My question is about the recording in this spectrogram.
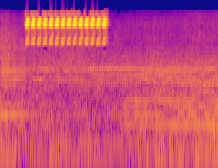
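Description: A rapid, high-pitched electronic beeping trill lasting under a second, over low sustained background music tones.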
